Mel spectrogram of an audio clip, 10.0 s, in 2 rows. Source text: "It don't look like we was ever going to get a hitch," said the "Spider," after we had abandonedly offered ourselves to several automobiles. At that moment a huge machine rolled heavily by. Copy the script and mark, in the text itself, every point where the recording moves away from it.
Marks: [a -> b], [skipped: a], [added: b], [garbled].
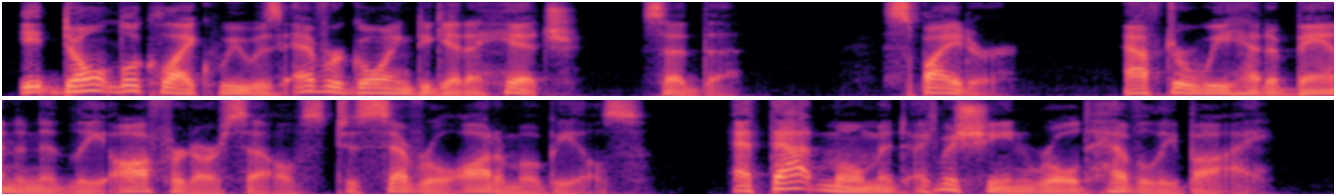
"It don't look like we was ever going to get a hitch," said the "Spider," after we had abandonedly offered ourselves to several automobiles. At that moment a [skipped: huge] machine rolled heavily by.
